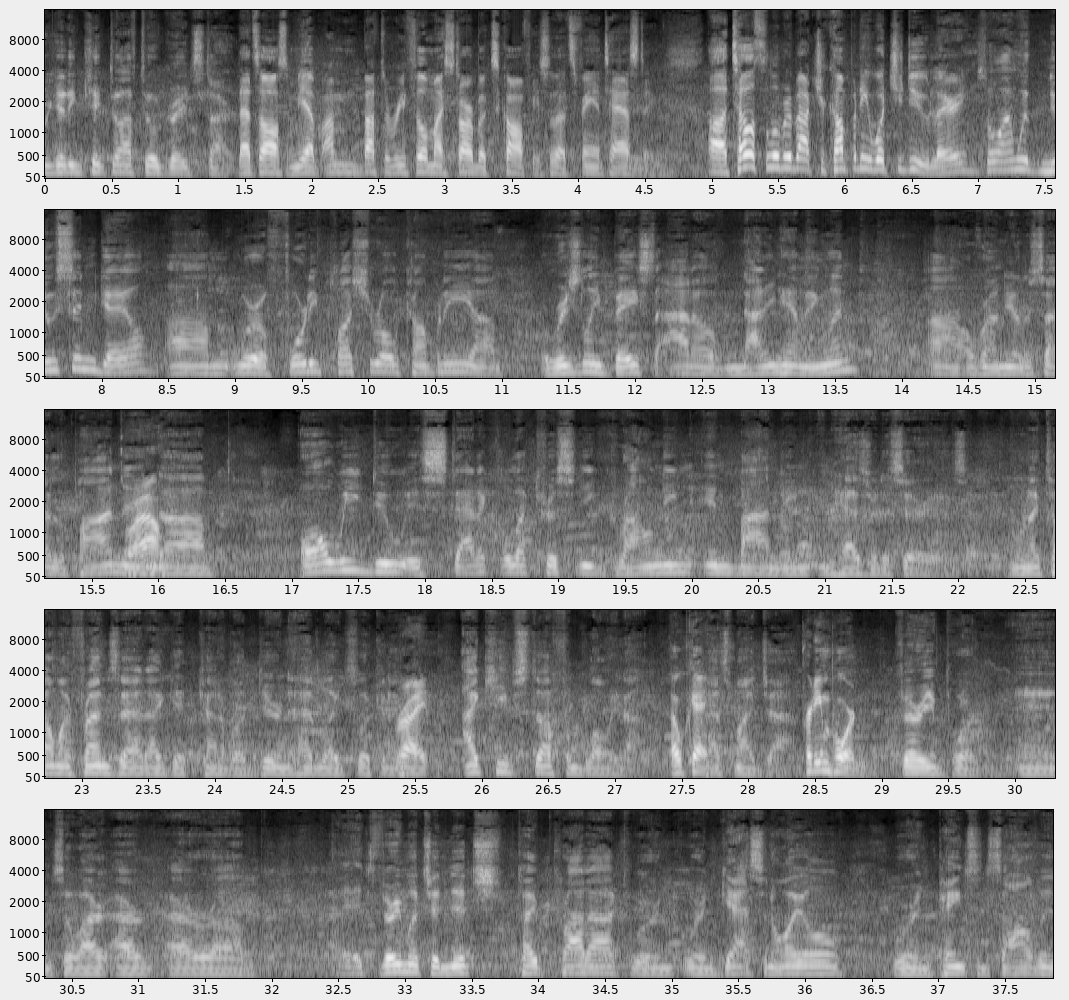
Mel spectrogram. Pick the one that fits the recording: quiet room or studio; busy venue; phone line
busy venue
